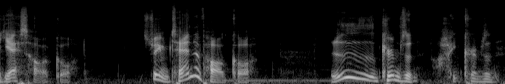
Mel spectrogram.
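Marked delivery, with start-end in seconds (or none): 4.4-5.0 unvoiced grumbling whisper. Real, not acted. Streamer whispering a grumble about the biome. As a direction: whisper your dislike to yourself.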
